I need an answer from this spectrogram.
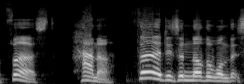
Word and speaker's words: Hannah: A-N-A, with the schwa at the end. Hannah. It is not Hannah. So 2 syllables, stress on the first. Hannah.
